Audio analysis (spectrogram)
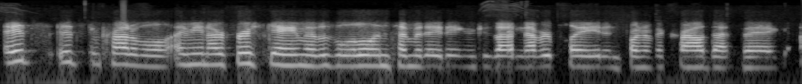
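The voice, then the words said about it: Slightly hoarse voice from screaming. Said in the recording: “my voice is a little hoarse. It's from screaming over the 5,000 people at our games.”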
